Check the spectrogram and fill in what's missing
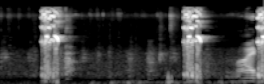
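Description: A rainbow lorikeet gives two harsh, high screeches about two seconds apart, followed by a shorter, rising chattering note at the end.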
